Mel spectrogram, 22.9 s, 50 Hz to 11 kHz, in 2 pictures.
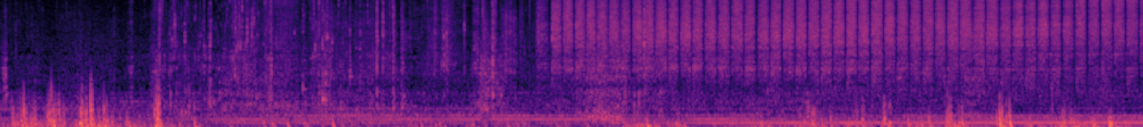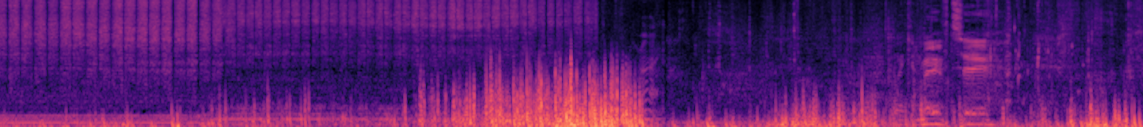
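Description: A fiberglass boat's gel coat being hand-sanded with a sanding block and 400-grit wet-and-dry paper: a steady scratching of quick back-and-forth strokes from about five seconds in to about fifteen seconds. A louder, lower rubbing noise follows near the end, with scattered knocks before the sanding starts.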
